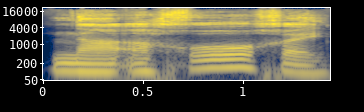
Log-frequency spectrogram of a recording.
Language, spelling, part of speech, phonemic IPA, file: Navajo, naaʼahóóhai, noun, /nɑ̀ːʔɑ̀hóːhɑ̀ɪ̀/, Nv-naaʼahóóhai.ogg
- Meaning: 1. chicken 2. rodeo, fair, celebration 3. agricultural show (at a tribal, county, or state fair)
